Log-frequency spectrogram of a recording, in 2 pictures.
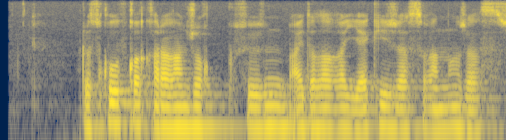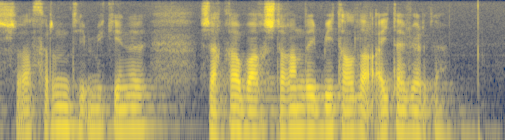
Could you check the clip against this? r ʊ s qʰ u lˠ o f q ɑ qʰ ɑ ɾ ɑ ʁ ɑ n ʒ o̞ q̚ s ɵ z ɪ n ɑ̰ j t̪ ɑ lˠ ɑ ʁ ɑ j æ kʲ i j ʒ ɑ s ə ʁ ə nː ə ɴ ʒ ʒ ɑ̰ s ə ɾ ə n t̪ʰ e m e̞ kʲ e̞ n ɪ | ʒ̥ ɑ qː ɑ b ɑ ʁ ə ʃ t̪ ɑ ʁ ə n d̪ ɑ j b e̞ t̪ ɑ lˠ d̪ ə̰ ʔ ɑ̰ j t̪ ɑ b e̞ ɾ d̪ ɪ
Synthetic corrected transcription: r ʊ s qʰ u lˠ o f q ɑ qʰ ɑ ɾ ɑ ʁ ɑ n ʒ o̞ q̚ s ɵ z ɪ n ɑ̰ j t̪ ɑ lˠ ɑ ʁ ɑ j æ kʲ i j ʒ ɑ s ə ʁ ɑ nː ə ɴ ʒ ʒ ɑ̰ s ə ɾ ə n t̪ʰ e m e̞ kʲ e̞ n ɪ | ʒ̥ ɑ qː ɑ b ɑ ʁ ə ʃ t̪ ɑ ʁ ɑ n d̪ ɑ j b e̞ t̪ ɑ lˠ d̪ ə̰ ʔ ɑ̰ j t̪ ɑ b e̞ ɾ d̪ ɪ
